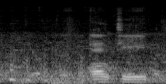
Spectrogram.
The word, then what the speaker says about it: Antibes: Antibes, French Riviera. Yes. They don't pronounce S's.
